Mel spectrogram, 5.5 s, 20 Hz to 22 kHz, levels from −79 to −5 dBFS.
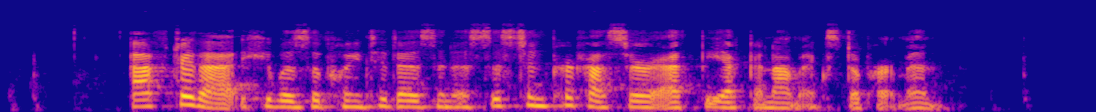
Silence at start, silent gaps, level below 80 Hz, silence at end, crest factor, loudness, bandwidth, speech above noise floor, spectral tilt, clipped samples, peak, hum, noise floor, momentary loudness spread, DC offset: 0.65 s; none; -62 dBFS; 0.75 s; 20 dB; -19 LUFS; 9.4 kHz; 42 dB; -4 dB/octave; under 0.1%; -2 dBFS; none; -62 dBFS; 11 LU; under 0.1%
